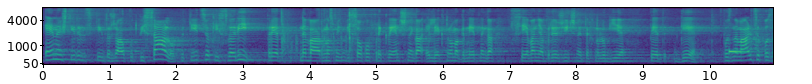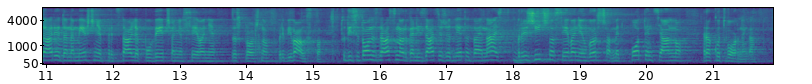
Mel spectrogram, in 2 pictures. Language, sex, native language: Slovenian, female, Slovenian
